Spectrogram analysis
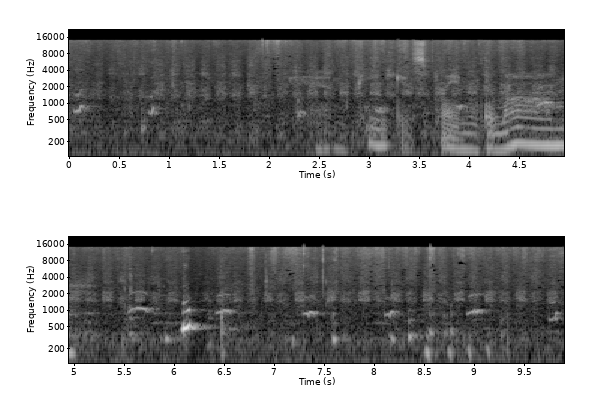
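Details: Seventeen-day-old Samoyed puppies from Athena's litter playing indoors: short, high squeaky whimpers and little rising yelps scattered through the second half, with a woman talking softly over a harmonic, drawn-out sound near the middle and some panting.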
